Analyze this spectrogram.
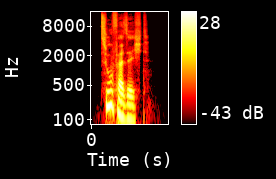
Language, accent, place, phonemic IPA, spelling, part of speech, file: German, Germany, Berlin, /ˈt͜suːfɛɐzɪçt/, Zuversicht, noun, De-Zuversicht.ogg
- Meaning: confidence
